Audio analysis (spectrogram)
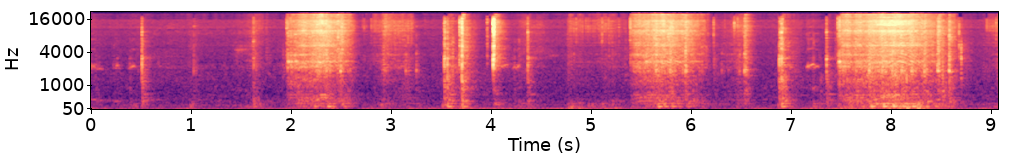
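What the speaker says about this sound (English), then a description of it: "We are stitching it on a 1/4 inches" A sewing machine stitches fabric for a front pocket in short bursts of rapid mechanical clatter, separated by quieter pauses and clicks as the cloth is turned, heard close without talking.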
